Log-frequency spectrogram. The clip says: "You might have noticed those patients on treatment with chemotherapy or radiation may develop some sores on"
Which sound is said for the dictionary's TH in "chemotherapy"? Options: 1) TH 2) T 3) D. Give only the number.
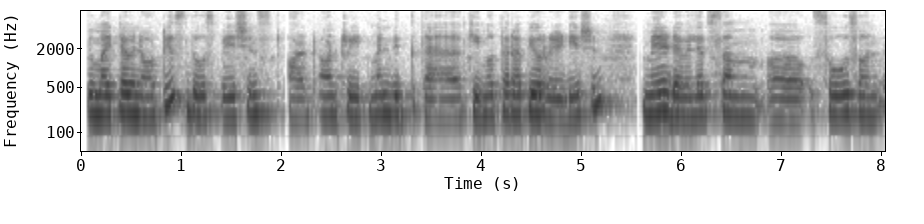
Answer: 2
